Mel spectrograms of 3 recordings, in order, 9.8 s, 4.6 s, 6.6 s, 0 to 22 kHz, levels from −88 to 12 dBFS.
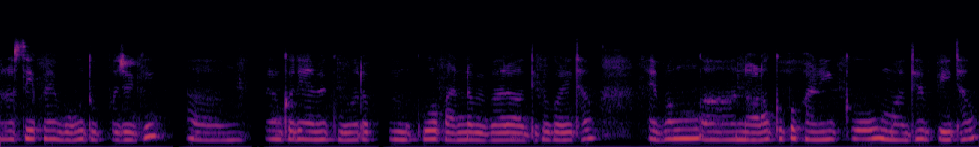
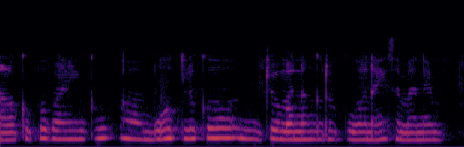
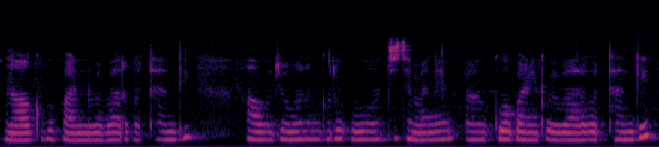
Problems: low volume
